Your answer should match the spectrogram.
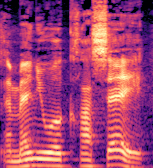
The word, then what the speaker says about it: Emmanuel Clase: for the indians getting the loss it was emmanuel clase i believe his name is pronounced he's now three and four in the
